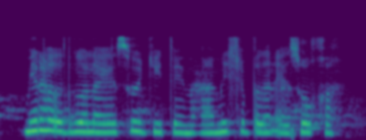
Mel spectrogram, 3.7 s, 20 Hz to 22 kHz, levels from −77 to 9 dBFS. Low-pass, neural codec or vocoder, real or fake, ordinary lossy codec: 7.2 kHz; codec, 16 kHz, 6 kbps, DAC; fake; none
